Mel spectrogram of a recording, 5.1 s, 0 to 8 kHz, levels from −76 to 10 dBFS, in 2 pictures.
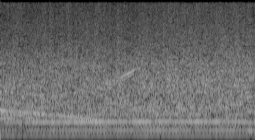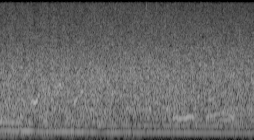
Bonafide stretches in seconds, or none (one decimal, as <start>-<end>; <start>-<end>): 0.0-2.5; 4.0-5.1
